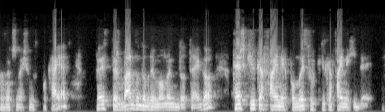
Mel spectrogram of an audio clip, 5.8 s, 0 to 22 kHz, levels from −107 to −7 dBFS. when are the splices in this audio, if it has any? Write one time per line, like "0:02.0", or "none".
0:03.5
